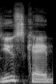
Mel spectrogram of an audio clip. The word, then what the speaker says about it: Yusuke: I only know how to pronounce Yusuke because Yusuke is apparently a very common Japanese name, or at least there are quite a few famous people whose names are Yusuke.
